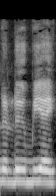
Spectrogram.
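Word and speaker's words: Alumier: and it's a Lumiere, and it's the Moisture Matte Mineral SPF. Am I pronouncing a Lumiere correctly? I don't know if either of you can. – Yep, you absolutely are.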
